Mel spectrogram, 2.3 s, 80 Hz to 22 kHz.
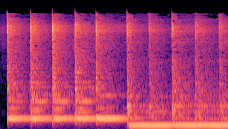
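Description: RBDrums Compactline rototoms (6-inch and 8-inch) struck in a quick run of about six hits a second. The first second rings on a higher note, then the strikes move to a lower, louder note that rings on.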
